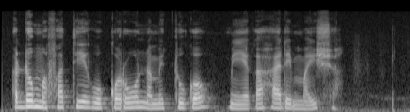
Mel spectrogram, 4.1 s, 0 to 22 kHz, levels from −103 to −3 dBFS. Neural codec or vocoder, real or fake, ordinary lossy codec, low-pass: none; real; none; 14.4 kHz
